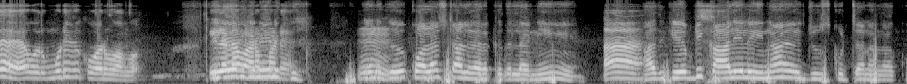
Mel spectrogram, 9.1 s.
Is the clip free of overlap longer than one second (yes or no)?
yes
